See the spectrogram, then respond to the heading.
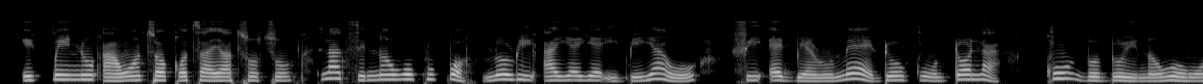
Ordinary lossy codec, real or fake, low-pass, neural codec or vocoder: none; fake; none; codec, 16 kHz, 8 kbps, FunCodec, trained on LibriTTS, 25 frames a second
